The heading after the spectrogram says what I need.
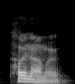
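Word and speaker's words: pounamu: Oh, uh, this is, uh, yes, uh, Ponamu. Ponamu.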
